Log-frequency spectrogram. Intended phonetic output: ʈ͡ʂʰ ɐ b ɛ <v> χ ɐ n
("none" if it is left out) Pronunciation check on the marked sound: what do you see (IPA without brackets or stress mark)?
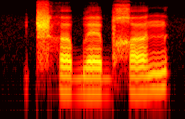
b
